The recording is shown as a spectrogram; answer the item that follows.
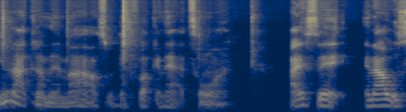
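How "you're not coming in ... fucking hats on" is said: very serious, no-nonsense voice. Retelling a warning to guests at the door: imitating own straight-faced warning. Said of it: "I said it with a straight face".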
